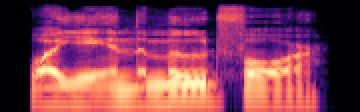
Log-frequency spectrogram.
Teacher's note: What are you in the mood for? The word r is gone and the word you has been reduced to yah. So when we link together what and you super fast.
